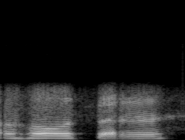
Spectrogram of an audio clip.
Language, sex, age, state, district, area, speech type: Marathi, male, 18-30, Maharashtra, Gadchiroli, rural, conversation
